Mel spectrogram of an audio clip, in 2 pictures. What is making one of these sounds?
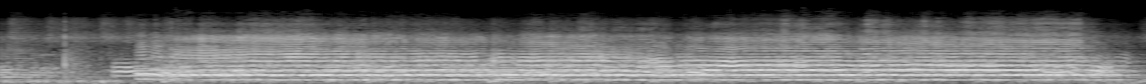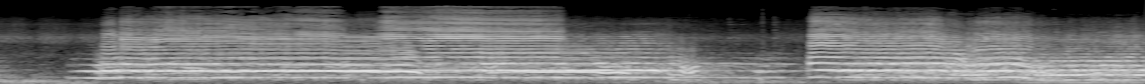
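A brass band plays loud, held notes outdoors, with short pauses.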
